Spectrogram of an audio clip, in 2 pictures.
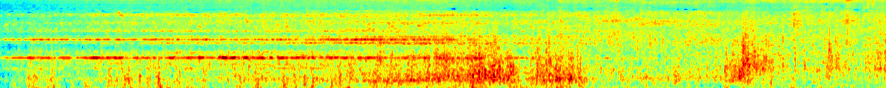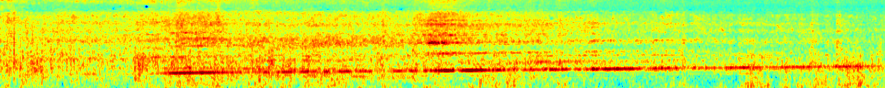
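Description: A Trenitalia Minuetto electric multiple unit running past close by and pulling away: wheels rumbling on the rails with knocks, loudest about four seconds in. A high steady whine is heard at first. From about eight seconds a single electric traction whine rises slowly in pitch as the train picks up speed.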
